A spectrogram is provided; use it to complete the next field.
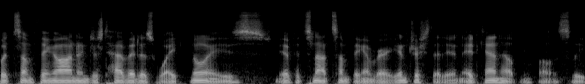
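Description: With vocal fry and a very deep, low pitch, the man speaks at a fairly quick pace. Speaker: podcast host and sleep-aid lecturer. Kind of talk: calming educational talk meant to help listeners sleep.

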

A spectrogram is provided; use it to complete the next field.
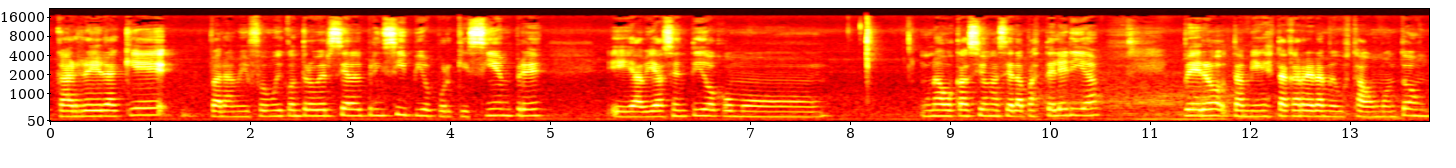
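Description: This woman has a Venezuelan accent and a medium pitch. She speaks at a fairly slow pace in a monotone, flat intonation. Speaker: pastry chef. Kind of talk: casual chat.

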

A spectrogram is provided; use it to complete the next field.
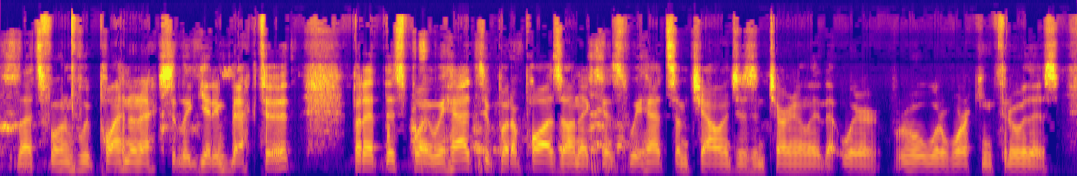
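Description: A man at a medium pitch and a very fast pace, with very even loudness, dry and close with no echo, over noticeable background noise. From Soviet Union. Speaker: podcast and webinar host. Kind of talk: live webinar discussion. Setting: video call. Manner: animated.

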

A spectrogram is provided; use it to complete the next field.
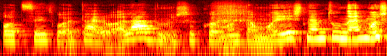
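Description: Noticeable background noise around a woman's voice, moderate in pace. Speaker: podcast co-host. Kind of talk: casual chat. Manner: quiet.

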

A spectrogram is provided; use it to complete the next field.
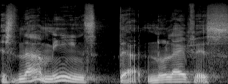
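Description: With a Dominican accent and vocal fry, a man talks at a fairly low pitch using lively intonation. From Dominican Republic. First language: Spanish. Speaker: pastor. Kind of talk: interview. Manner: halting.

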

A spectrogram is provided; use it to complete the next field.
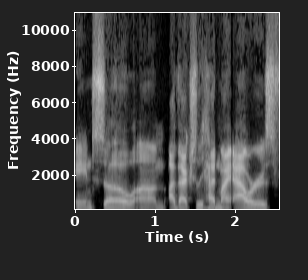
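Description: A man with a normal speaking voice talks at a moderate pace and a fairly low pitch with fairly even intonation, the sound dry and close with no echo over a quiet background. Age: 20s. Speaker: content creator. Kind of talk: interview.

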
